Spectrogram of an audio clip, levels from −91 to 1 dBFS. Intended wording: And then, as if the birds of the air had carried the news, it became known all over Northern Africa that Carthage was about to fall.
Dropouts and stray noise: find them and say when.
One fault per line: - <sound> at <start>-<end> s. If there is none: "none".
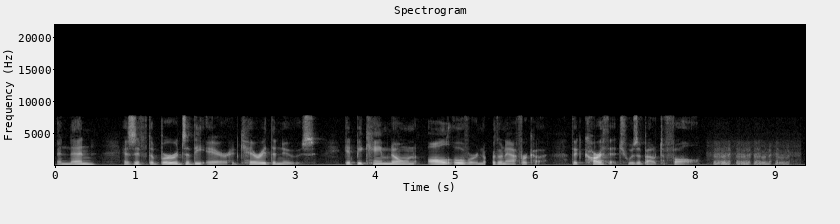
- dropout at 5.4-5.5 s
- laugh at 8.2-9.2 s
